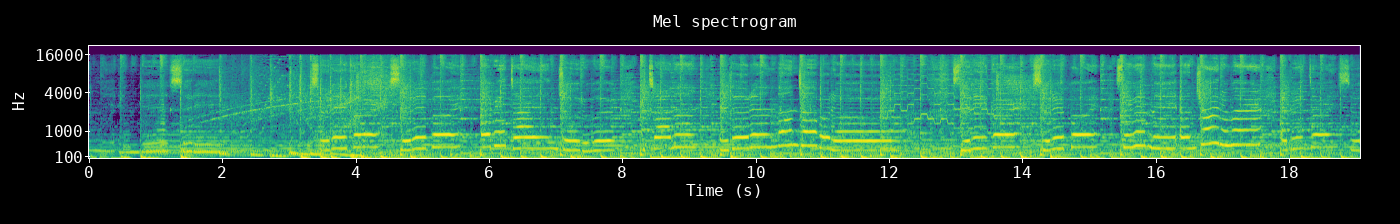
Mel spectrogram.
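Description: A song plays on a Korean radio program, opening with a brief soft swell before a steady beat and layered melodic instruments kick in, staying loud and continuous throughout with no talking over it.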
